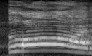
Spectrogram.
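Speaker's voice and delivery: high, loud "Lord"; drawn-out, scandalized high holler; shocked exclamation. Real, not acted. Shocked at the letter.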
